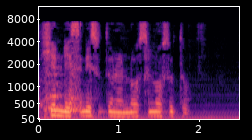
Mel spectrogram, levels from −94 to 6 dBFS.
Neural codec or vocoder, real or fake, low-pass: none; real; 7.2 kHz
